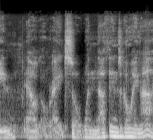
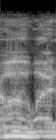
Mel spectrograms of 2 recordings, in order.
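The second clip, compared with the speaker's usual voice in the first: higher-pitched mock groan of protest; imitated crowd groan; 6 semitones higher than usual. Trader imitating the groans of the webinar crowd, mock groaning. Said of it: "I can hear the groans".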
